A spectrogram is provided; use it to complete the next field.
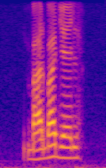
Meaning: to talk nonsense, to prattle
- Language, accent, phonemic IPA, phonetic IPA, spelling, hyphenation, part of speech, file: Armenian, Eastern Armenian, /bɑɾbɑˈd͡ʒel/, [bɑɾbɑd͡ʒél], բարբաջել, բար‧բա‧ջել, verb, Hy-բարբաջել.ogg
